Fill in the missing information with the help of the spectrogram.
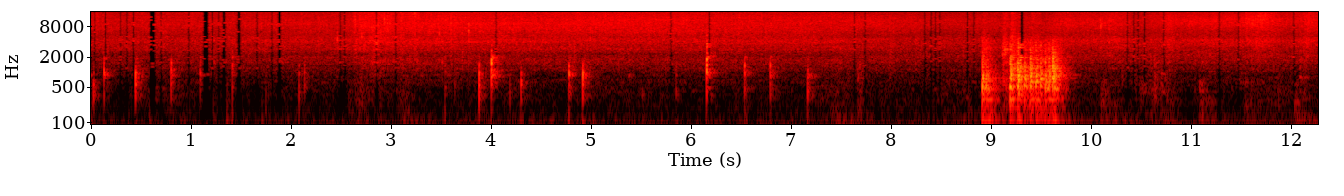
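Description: Diced carrots sizzling in hot oil in a pan, with a wooden spatula clicking and scraping as they are pushed off a bowl and stirred. A louder burst of under a second comes about nine seconds in.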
